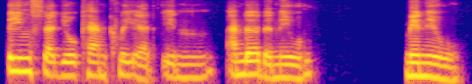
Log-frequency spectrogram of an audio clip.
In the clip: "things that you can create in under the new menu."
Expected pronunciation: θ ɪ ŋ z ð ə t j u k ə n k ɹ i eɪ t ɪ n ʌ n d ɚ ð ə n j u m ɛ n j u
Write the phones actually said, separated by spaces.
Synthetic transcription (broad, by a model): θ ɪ ŋ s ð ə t j u k ə n k l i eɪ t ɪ n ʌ n d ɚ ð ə n j u m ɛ n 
